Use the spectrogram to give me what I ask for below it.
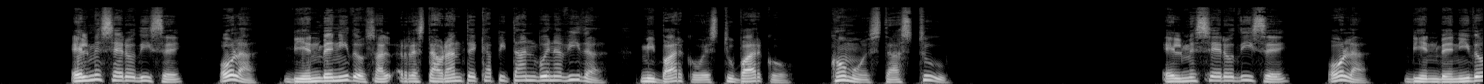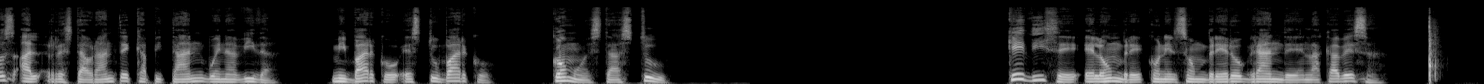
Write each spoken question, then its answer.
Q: ¿Qué dice el hombre con el sombrero grande en la cabeza?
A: Afortunadamente, el mesero que tiene un menú en la mano dice, «Hola, bienvenidos al restaurante Capitán Buen Vida.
